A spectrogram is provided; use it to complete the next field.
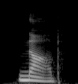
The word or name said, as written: knob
